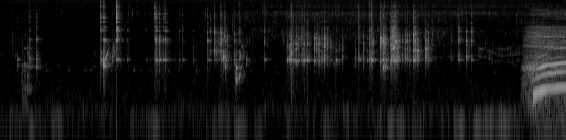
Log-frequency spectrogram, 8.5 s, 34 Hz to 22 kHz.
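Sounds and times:
medicine spoon stirring liquid in a glass: 0:00.3 - 0:00.7, 0:01.5 - 0:07.4.

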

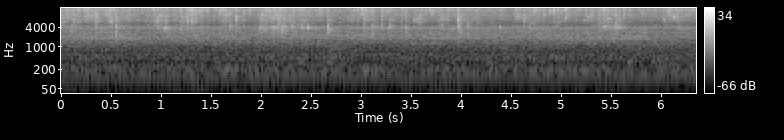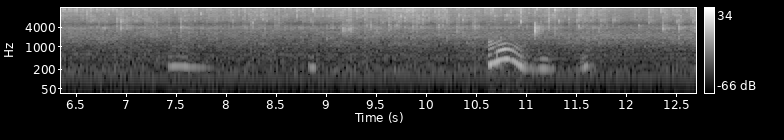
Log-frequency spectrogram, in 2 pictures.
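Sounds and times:
running water rinsing a person's body: 0:00.0 - 0:12.6
speech: 0:11.1 - 0:11.7.

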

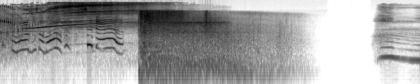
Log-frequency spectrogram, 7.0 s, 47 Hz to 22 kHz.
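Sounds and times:
loud explosion with deep broadband blast: 0:00.2 - 0:05.2.

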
